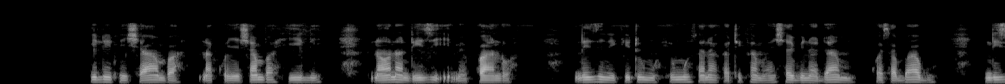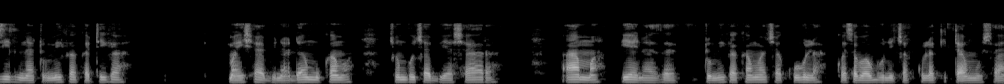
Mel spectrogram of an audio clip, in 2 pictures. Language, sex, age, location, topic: Swahili, male, 18-24, Kisumu, agriculture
